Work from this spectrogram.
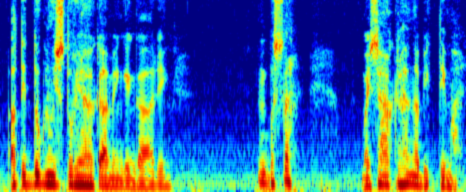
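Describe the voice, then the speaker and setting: A man's voice: on the low side, moderate pace, a little hiss or hum, natural voice. An actor playing an earnest adult son and father in an Ilocano radio drama, with a plaintive delivery. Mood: regretful.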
